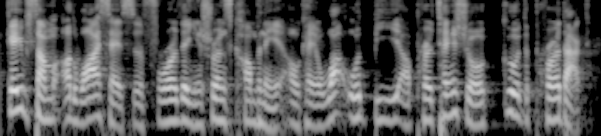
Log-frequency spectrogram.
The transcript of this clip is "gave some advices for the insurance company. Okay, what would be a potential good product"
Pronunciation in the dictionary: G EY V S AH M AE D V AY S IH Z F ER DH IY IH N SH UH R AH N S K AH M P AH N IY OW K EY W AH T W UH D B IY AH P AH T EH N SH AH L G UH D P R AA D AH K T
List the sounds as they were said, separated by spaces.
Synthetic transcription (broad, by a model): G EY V S AH M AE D W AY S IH S F ER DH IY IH N SH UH R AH N S K AH M P AH N IY OW K EY W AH T W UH D B IY AH P AH T EH N SH AH L G UH D P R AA D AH K T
